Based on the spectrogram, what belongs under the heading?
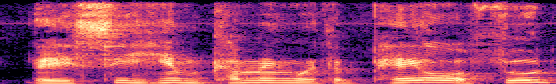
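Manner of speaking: usual speaking voice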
